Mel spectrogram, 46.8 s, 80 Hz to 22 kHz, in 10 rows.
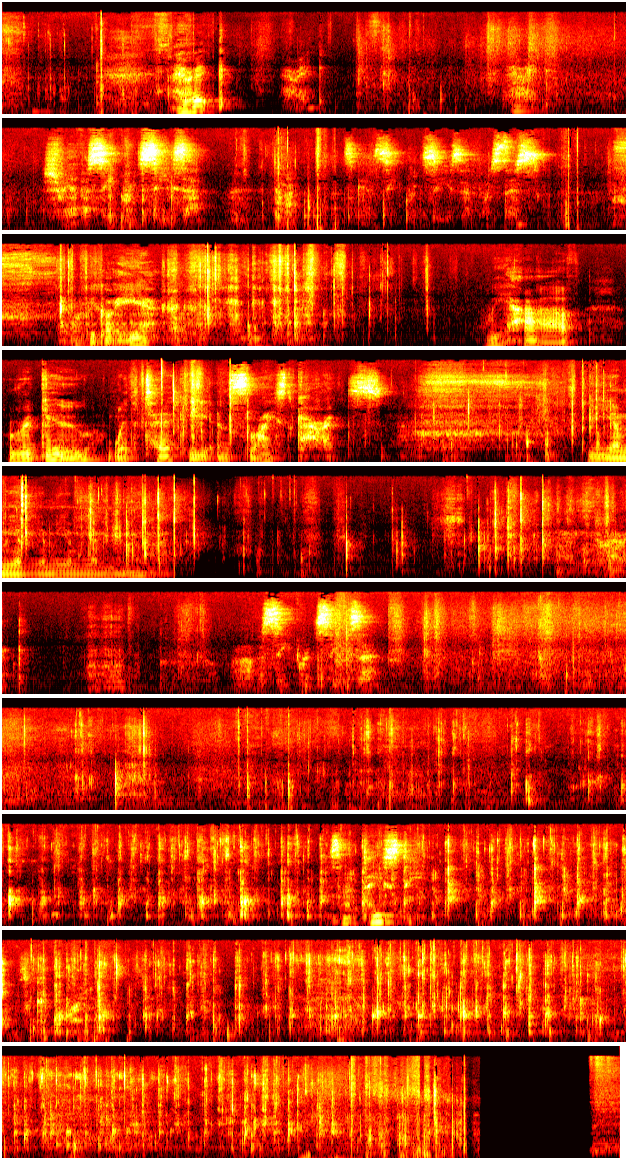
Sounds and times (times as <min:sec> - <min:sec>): Inside, small room: 0:00.0 - 0:45.8
Speech: 0:01.2 - 0:02.4, 0:09.9 - 0:10.7, 0:13.0 - 0:17.0, 0:18.4 - 0:20.0, 0:35.2 - 0:36.0
Chewing, mastication: 0:17.5 - 0:23.1, 0:27.7 - 0:45.7
Dog: 0:30.5 - 0:45.5.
